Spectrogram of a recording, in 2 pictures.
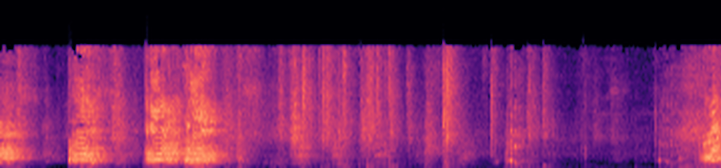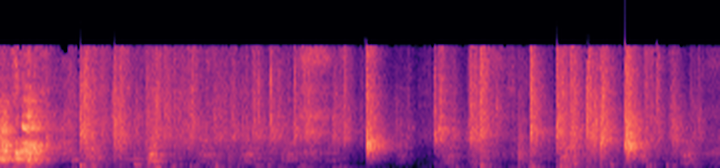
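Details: French bulldog named Loki, a pet, reacting angrily as fingers are pointed at him indoors; loud harsh barks and growly yelps in bursts, with gaps of quieter grumbling between outbursts.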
